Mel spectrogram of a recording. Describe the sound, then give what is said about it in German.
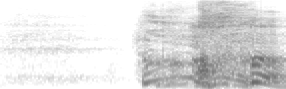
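A faint nasal intake, then a loud, explosive sneeze burst that swells twice in quick succession, like back-to-back sneezes, with no talking. “Zweimal oh. nacheinander niesen ist das Geilste, was bin, es gibt.”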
